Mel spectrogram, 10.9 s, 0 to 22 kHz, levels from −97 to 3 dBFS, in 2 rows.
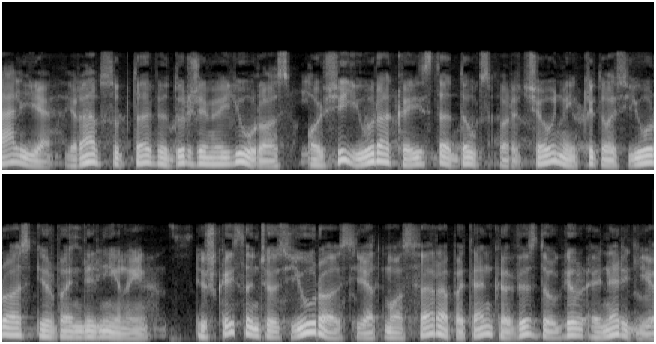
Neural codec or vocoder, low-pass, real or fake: codec, 16 kHz, 8 kbps, FunCodec, trained on LibriTTS, 25 frames a second; 7.2 kHz; fake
